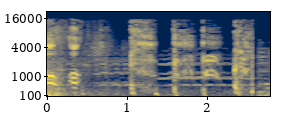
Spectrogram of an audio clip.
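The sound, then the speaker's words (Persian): Coughing: a rapid series of loud, harsh coughs comes in several bursts, heard on its own without talk. “وای با سرفه توفان رو انداختی.”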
